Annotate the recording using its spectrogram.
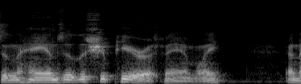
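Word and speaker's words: Shapira: That's in the hands of the Shapi family. And that's not just a southern pronunciation. The last letter of the word is A, not O. A.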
